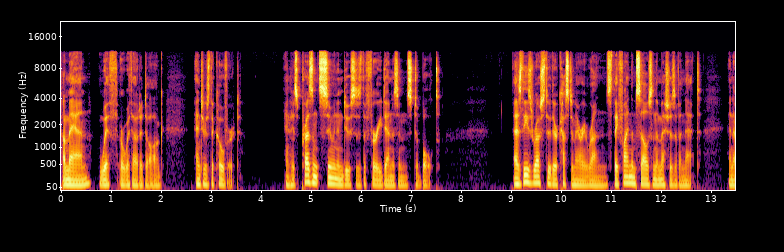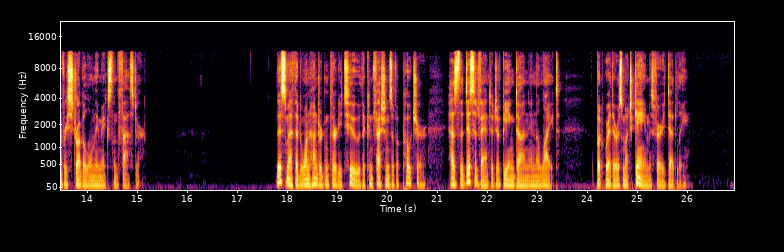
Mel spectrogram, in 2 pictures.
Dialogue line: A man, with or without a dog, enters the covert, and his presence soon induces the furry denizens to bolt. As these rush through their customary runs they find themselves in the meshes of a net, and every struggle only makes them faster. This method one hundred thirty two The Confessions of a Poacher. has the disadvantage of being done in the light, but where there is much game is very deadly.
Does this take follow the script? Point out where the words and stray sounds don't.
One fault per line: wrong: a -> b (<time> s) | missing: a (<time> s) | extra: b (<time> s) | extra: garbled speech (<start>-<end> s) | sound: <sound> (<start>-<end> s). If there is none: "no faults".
no faults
